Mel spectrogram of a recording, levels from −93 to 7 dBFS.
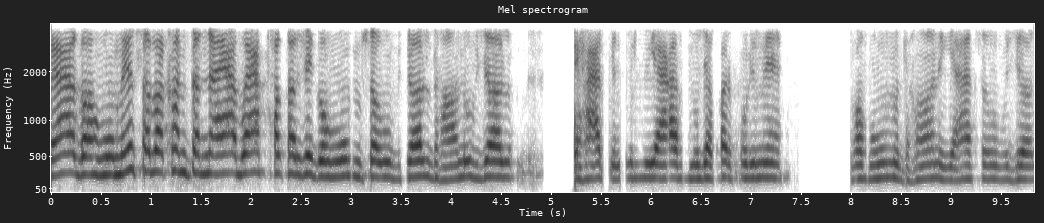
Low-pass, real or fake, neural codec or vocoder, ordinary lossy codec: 3.6 kHz; fake; codec, 24 kHz, 3 kbps, HILCodec; none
